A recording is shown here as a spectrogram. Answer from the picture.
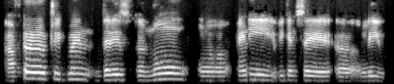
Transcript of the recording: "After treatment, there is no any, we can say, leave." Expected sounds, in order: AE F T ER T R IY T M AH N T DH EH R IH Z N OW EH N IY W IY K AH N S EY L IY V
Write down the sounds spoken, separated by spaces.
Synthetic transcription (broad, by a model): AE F T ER T R IY T M AH N T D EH R IH Z N OW EH N IY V IY K AH N S EY L IY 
